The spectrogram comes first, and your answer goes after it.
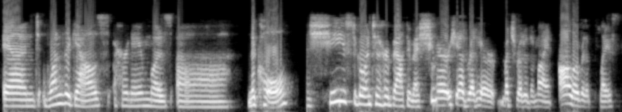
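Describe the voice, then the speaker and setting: A woman's voice: lowish voice, moderate pace, muffled recording. A middle-aged woman speaking as an interview guest, earnest and encouraging, often restarting her sentences. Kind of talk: casual interview talk.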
